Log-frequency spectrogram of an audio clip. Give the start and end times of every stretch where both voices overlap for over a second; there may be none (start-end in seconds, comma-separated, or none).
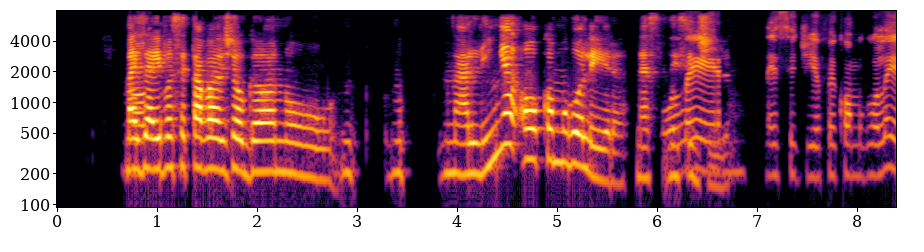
none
